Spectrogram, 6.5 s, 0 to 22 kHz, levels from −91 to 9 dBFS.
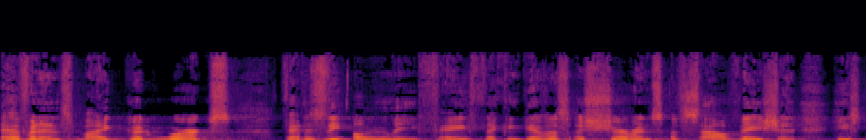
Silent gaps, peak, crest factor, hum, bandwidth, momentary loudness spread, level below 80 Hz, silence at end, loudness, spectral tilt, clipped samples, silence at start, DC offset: none; -12 dBFS; 22 dB; none; 13.5 kHz; 8 LU; -60 dBFS; 0 s; -32 LUFS; -4.5 dB/octave; under 0.1%; 0 s; under 0.1%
